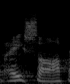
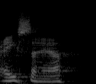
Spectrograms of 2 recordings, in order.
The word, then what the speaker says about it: Asaph: Asaph or Asaph, depending on which way you want to pronounce it, was used of God to write this particular psalm as well as some others.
